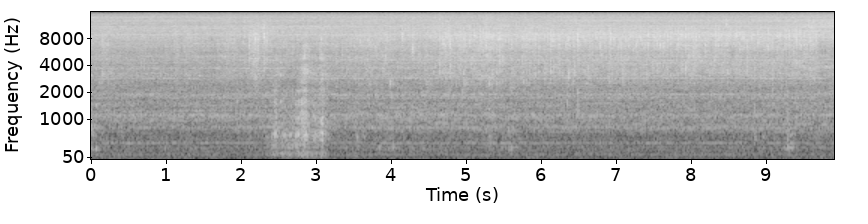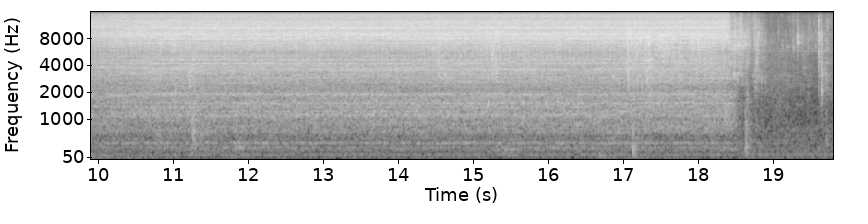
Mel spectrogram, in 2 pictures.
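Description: A bathroom tap runs steadily into a sink to soak a towel for a hot towel straight razor shave, a loud constant gush that cuts off abruptly near the end.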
